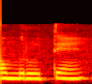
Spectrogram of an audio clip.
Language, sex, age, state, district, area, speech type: Goan Konkani, female, 45-60, Goa, Quepem, rural, spontaneous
